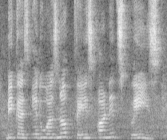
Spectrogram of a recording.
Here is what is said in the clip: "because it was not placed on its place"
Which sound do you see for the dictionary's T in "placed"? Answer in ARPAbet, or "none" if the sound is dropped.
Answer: none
